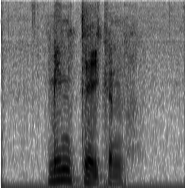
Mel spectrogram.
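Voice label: "minteken", Dutch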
